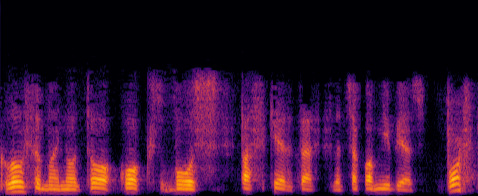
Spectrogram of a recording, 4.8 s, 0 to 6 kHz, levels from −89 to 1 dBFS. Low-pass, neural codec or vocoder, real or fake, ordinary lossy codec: 5.4 kHz; codec, 24 kHz, 0.5 kbps, DualCodec; fake; MP3, 24 kbps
